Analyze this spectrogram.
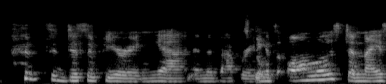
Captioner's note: laughs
